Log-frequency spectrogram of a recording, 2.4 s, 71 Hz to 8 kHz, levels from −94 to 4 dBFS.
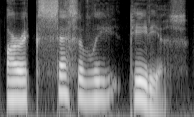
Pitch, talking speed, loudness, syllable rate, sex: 145 Hz, 75 wpm, -15 LUFS, 4.4 syllables/s, male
